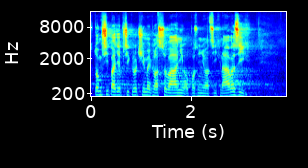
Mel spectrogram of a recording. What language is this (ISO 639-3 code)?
ces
